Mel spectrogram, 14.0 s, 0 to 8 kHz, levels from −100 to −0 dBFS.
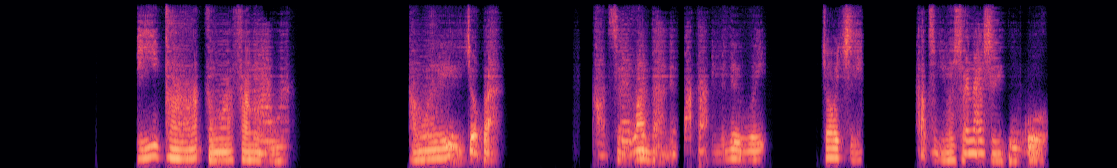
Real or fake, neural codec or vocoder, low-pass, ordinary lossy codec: fake; codec, 44.1 kHz, 0.9 kbps, DAC; 7.2 kHz; none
